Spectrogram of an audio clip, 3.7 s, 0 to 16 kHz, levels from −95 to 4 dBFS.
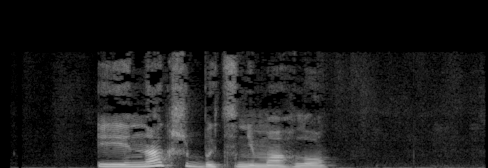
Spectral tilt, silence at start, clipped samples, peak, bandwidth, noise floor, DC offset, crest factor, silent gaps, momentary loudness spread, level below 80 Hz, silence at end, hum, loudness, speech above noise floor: -5.5 dB/octave; 0.75 s; under 0.1%; -12 dBFS; 11.5 kHz; -69 dBFS; under 0.1%; 20 dB; none; 9 LU; -68 dBFS; 1.2 s; none; -30 LUFS; 40 dB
